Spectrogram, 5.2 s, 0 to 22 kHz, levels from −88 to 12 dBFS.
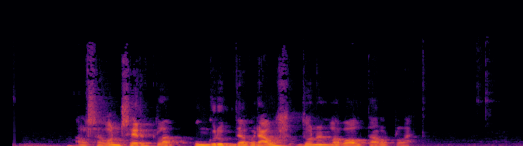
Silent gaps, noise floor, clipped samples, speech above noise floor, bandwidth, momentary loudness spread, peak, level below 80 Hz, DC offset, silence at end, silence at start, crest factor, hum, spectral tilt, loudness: none; -59 dBFS; under 0.1%; 38 dB; 13.5 kHz; 13 LU; -4 dBFS; -52 dBFS; under 0.1%; 1.15 s; 0.25 s; 20 dB; none; -7 dB/octave; -22 LUFS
